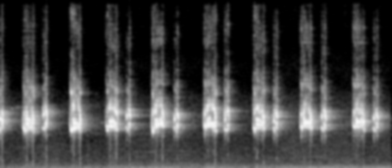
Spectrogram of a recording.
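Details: Long-tailed shrike, a young wild bird tamed for around three months and singing readily: rasping high notes delivered in doubled pairs, a longer scratchy note followed by a short clipped one, repeated about every half second.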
